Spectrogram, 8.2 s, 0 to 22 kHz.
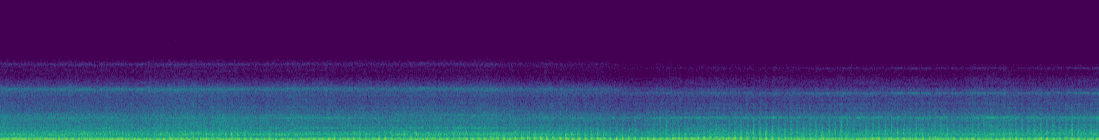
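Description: Bell V-280 Valor tiltrotor flying low in helicopter mode, proprotors tilted up: a steady, rapid beat of the rotor blades with thin steady high tones above it.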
